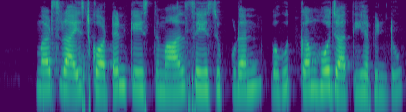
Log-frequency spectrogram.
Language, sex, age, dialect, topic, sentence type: Hindi, female, 18-24, Marwari Dhudhari, agriculture, statement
